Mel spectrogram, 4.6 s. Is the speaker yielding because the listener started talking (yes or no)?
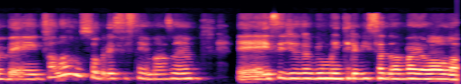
no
